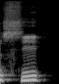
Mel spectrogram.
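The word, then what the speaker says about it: sec: जैसे question number 5 में दिया है, गिवन सीक थीटा। मैं सेक को कभी सीक बोलूंगा, कभी सेक बोलूंगा, क्योंकि इसके प्रोनाउंसिएशन इसी तरह से है।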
